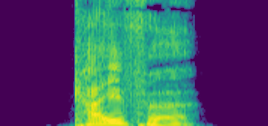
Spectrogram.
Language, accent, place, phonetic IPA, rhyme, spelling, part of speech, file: German, Germany, Berlin, [ˈkaɪ̯fə], -aɪ̯fə, keife, verb, De-keife.ogg
- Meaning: inflection of keifen: 1. first-person singular present 2. first/third-person singular subjunctive I 3. singular imperative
